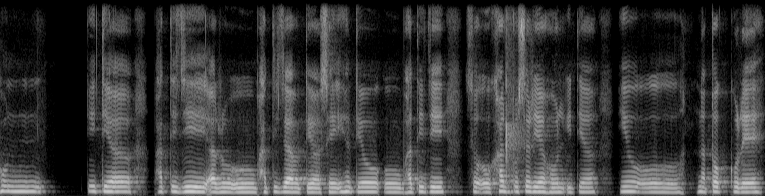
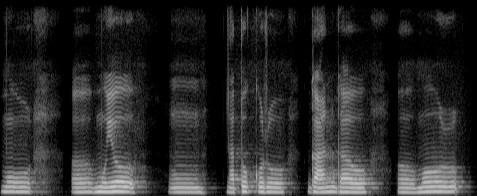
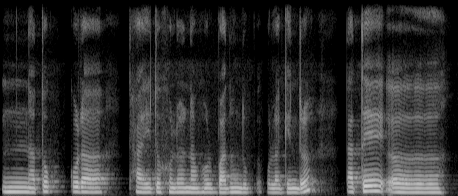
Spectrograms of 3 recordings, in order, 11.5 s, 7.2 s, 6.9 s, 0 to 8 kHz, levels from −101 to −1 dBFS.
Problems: background sounds at intervals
